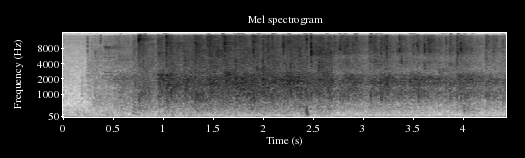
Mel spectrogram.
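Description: Conference audience applause welcoming the next speaker, from the Red Team in Aachen, for a talk on secure data deletion on SSDs, swells within the first second into a steady, dense clatter of many hands clapping, holding at a fairly loud level before easing slightly toward the end.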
